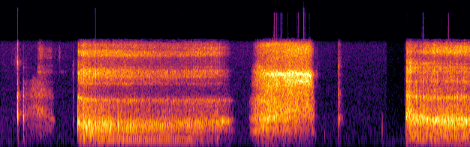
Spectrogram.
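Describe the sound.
A voice imitates the labored, heavy breathing of a man sitting behind the speaker in a movie theater during a film: three loud, rasping wheezy breaths of uneven length, with short gaps and a few faint clicks between them, no other talk.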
